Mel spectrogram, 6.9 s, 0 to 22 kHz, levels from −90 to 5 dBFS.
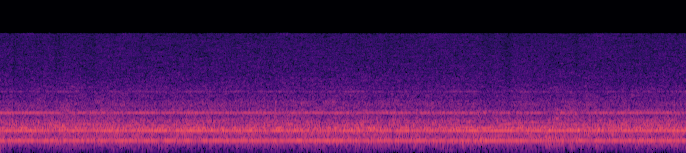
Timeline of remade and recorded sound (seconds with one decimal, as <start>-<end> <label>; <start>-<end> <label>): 0.0-0.6 recorded; 0.6-1.1 remade; 1.1-4.8 recorded; 4.8-5.8 remade; 5.8-6.9 recorded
